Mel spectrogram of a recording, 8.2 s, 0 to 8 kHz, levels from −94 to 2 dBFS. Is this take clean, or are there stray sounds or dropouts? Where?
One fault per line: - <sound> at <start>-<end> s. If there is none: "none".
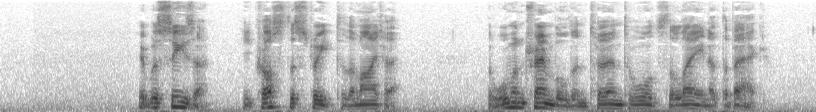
none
